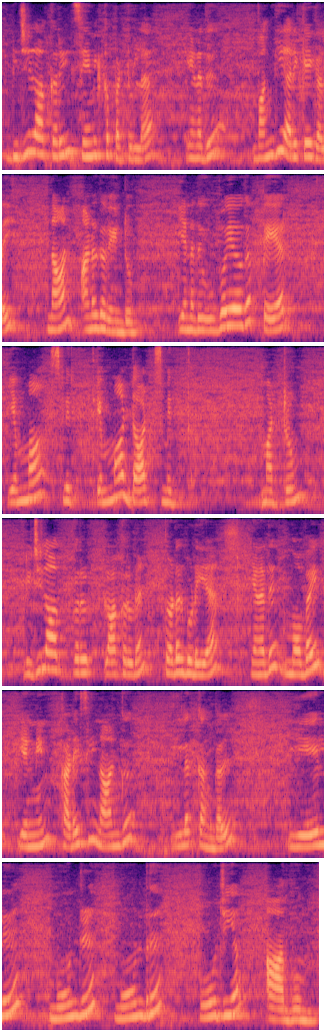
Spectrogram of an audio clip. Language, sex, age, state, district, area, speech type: Tamil, female, 18-30, Tamil Nadu, Chennai, urban, read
